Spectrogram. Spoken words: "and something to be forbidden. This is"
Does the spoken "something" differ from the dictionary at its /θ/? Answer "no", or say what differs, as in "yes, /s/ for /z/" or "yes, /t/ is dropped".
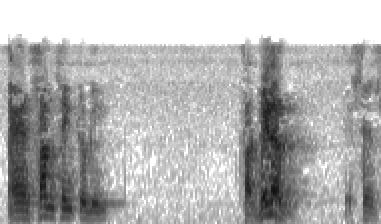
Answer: yes, /t/ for /θ/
